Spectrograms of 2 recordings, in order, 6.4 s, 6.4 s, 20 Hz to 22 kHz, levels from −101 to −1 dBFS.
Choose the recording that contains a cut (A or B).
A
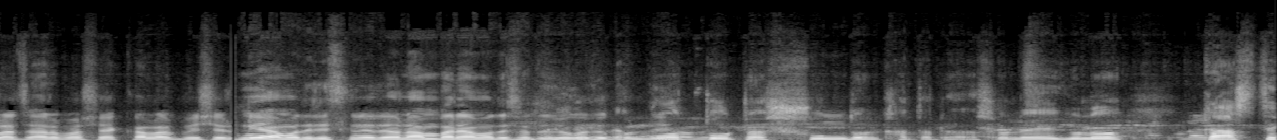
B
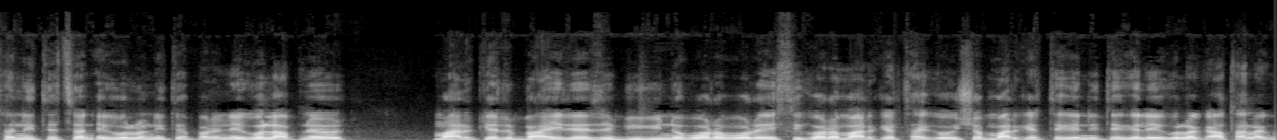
A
